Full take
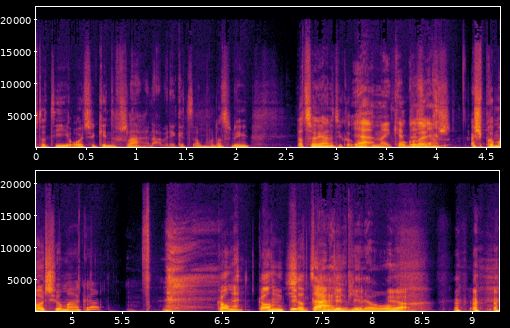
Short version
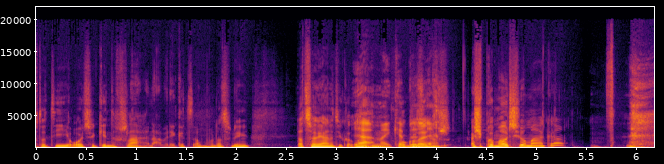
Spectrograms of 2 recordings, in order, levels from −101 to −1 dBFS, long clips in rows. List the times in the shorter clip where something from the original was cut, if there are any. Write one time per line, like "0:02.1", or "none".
none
